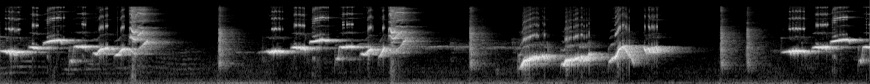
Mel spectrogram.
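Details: White-rumped shama, called murai batu, giving a lure song (pancingan) to provoke other shamas into singing; loud phrases of bright whistles ending in upward-swept chatters, repeated with short silent gaps between them.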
